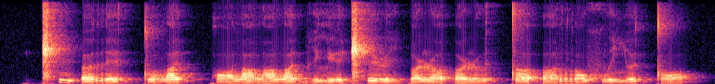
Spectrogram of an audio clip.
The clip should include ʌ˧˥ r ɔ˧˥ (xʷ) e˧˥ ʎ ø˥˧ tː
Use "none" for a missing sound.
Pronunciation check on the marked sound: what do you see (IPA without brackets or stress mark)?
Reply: xʷ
